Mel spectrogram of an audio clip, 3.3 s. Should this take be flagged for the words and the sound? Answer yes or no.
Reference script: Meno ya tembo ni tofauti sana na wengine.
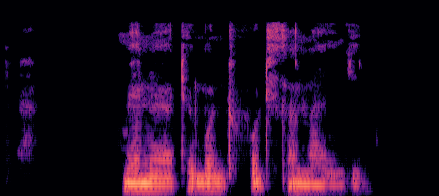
no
